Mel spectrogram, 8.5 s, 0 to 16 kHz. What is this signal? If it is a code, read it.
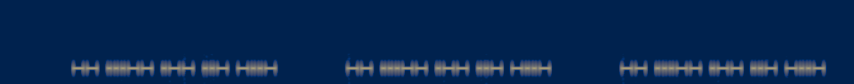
Morse code, heard as a keyed tone, about 34 wpm, 700 Hz. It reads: M3WUX M3WUX M3WUX
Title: DXCC-100 Call Signs - 5 Characters - Repeated 3x - 35wpm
